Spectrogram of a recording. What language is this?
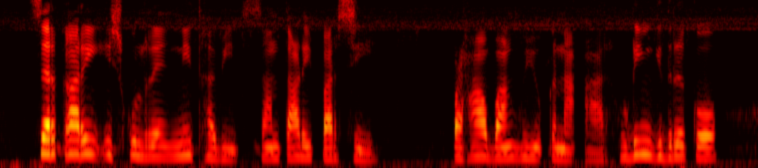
Santali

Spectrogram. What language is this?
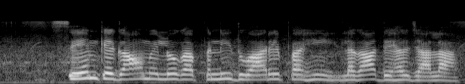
Bhojpuri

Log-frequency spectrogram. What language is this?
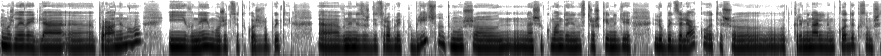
Ukrainian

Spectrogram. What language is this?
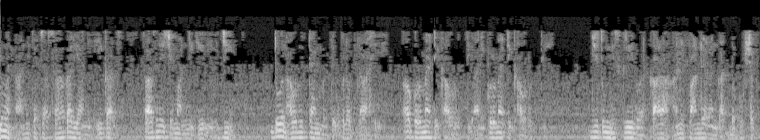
Marathi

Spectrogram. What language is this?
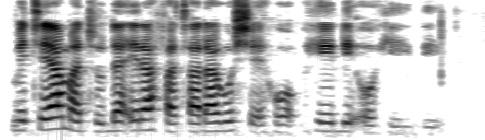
Kikuyu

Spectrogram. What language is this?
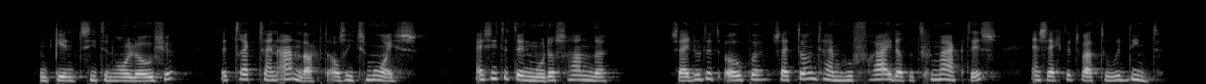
Dutch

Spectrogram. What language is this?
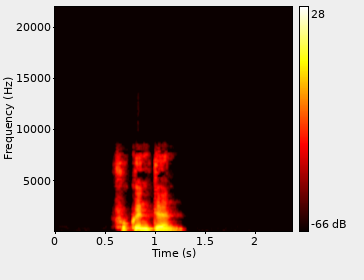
Kabyle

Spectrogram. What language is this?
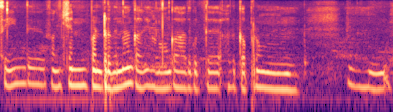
Tamil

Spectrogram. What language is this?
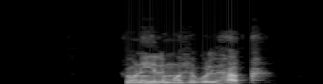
Gawri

